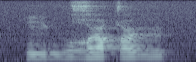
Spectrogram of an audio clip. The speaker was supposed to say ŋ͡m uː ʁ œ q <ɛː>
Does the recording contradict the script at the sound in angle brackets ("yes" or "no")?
yes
